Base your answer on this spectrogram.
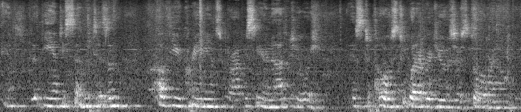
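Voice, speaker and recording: A woman's voice: medium pitch, steady tone, moderate pace, hardly any pauses, warm tone. A woman in an audience putting a question to a speaker from the floor. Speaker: audience member asking a question. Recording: very echoey room, distant mic, faint noise.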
